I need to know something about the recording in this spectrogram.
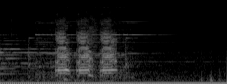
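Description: A goose honks loudly.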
